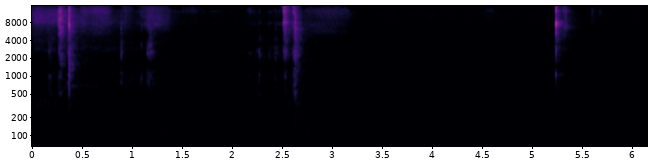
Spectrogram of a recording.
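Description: Near silence with a handful of short, spaced-out clicks from computer keys and mouse buttons, over a faint steady low hum.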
